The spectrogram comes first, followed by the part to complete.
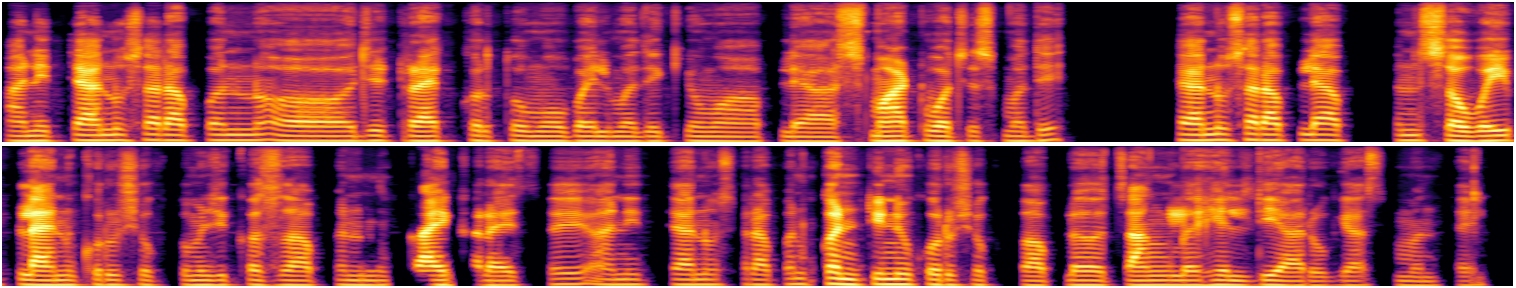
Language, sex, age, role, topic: Marathi, male, 30-34, host, आरोग्यासाठी तुम्ही तात्पुरते बदल कराल की दीर्घकालीन सवयी स्वीकाराल?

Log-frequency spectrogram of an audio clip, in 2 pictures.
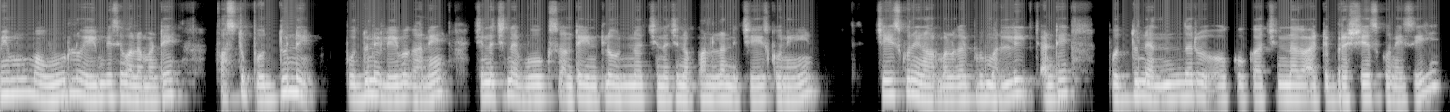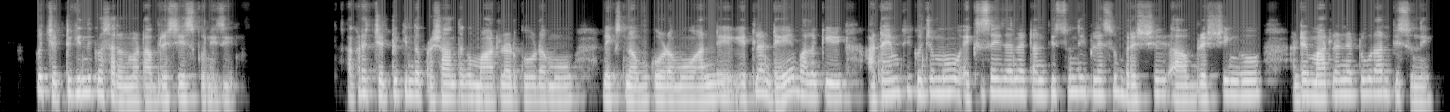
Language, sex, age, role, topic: Telugu, male, 20-24, guest, తరువాతి తరం కోసం తప్పక చెప్పాల్సిన అత్యంత ముఖ్యమైన కథ ఏది?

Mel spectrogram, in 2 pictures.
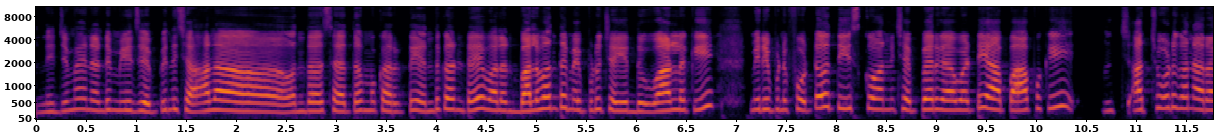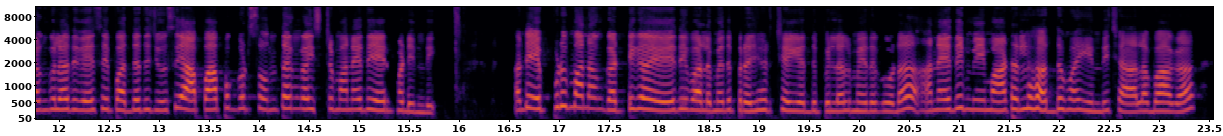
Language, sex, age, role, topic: Telugu, female, 40-44, host, ఆధునిక జీవనంలో సంప్రదాయాన్ని సహజంగా ఎలా కలపగలరు?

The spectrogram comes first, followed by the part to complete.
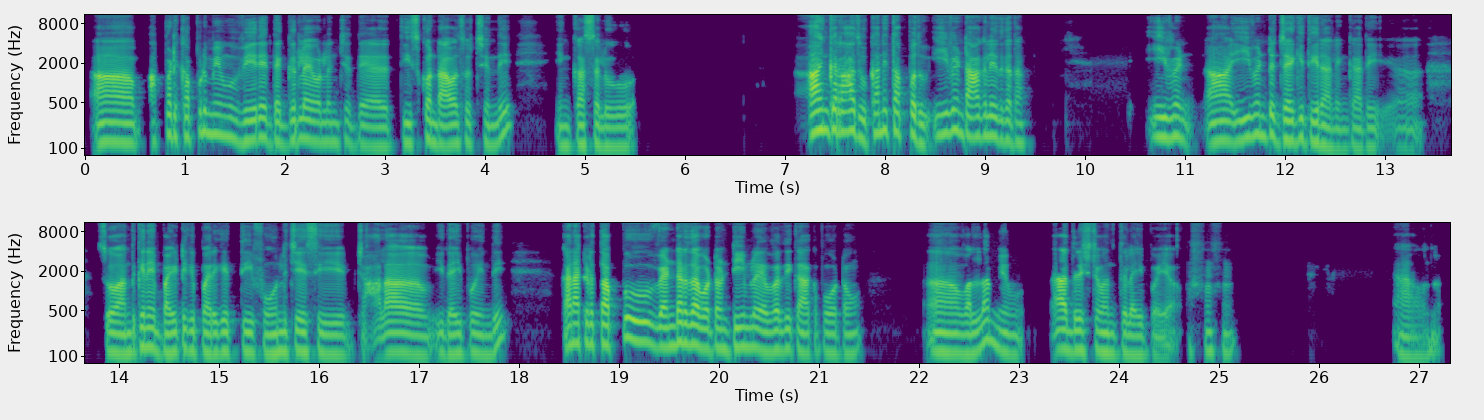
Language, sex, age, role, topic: Telugu, male, 40-44, guest, తప్పు జరిగితే క్షమాపణ ఎలా చెప్పాలి?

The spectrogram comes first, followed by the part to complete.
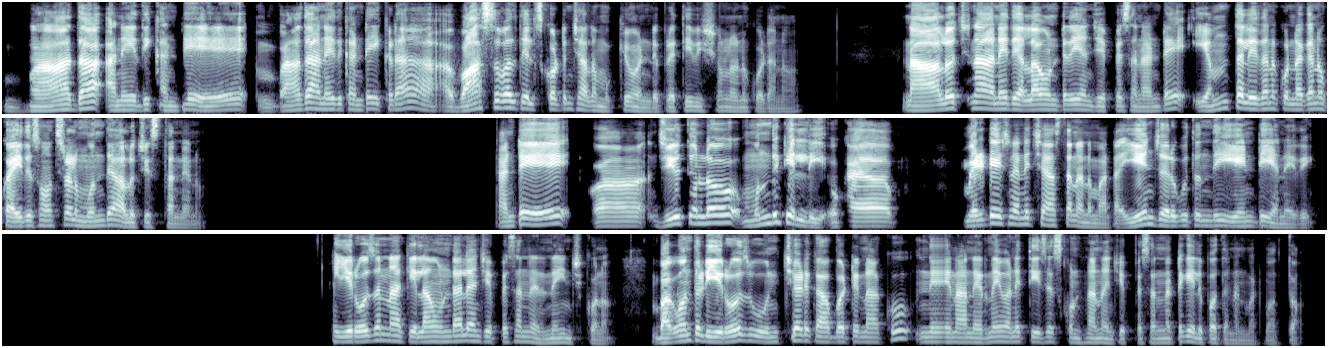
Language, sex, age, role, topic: Telugu, male, 25-29, guest, మీరు మీ భావాలను ఎలా వ్యక్తం చేస్తారు?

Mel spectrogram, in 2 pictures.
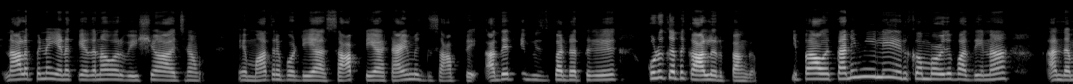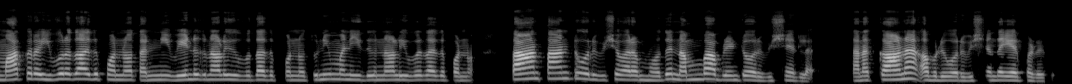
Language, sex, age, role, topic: Tamil, female, 20-24, guest, தனிமையை நீங்கள் எப்படி சமாளிக்கிறீர்கள்?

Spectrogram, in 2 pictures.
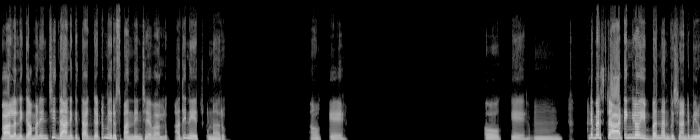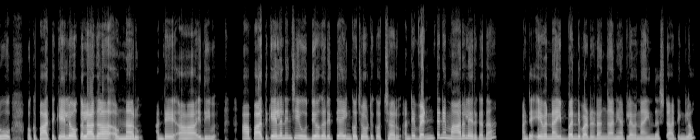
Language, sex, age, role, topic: Telugu, female, 30-34, host, భయాన్ని ఎదుర్కొంటూ మీరు ఎలా ఎదిగారు?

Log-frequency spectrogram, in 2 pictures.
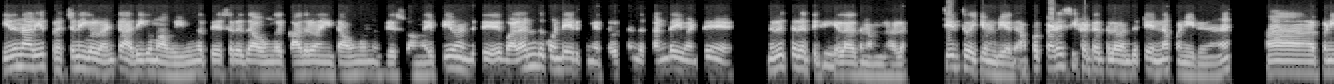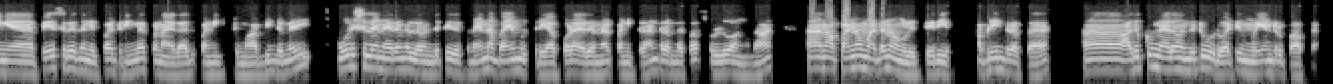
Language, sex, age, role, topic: Tamil, male, 20-24, guest, சண்டைகளை அமைதியாகத் தீர்க்க நீங்கள் என்ன செய்கிறீர்கள்?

